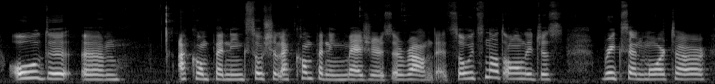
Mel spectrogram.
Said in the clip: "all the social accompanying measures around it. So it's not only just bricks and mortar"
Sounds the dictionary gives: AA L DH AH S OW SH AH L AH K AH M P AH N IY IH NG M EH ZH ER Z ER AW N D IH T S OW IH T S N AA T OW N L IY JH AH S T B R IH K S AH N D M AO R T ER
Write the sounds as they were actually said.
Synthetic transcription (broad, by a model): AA L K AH S OW SH AH L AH K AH M P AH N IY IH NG M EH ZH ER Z ER AW N D IH T S OW IH T S N AA T OW N L IY JH AH S T B R IH K S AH N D M AO R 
